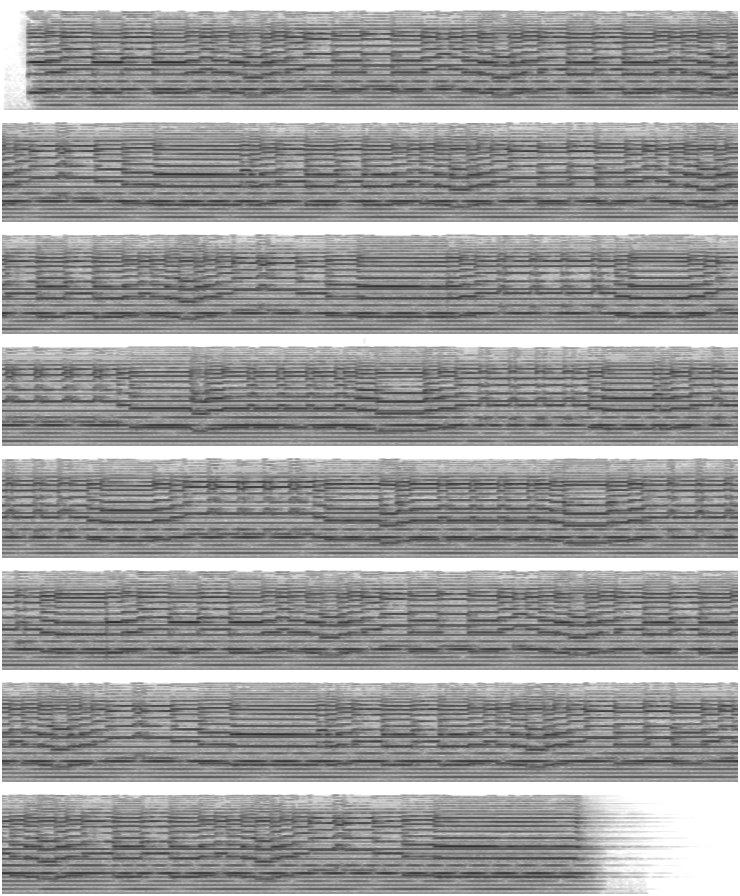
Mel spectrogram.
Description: GAITA | Soinuenea Herri Musikaren Txokoa
Enregistr� avec cet instrument de musique.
